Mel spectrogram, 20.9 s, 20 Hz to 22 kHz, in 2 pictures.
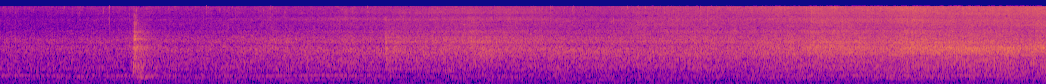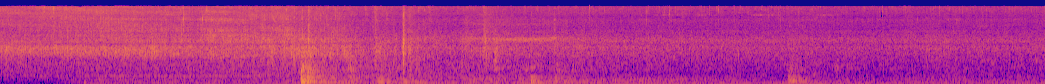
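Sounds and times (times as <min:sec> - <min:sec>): steady hiss: 0:00.0 - 0:20.9
low rumble: 0:11.1 - 0:20.9.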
